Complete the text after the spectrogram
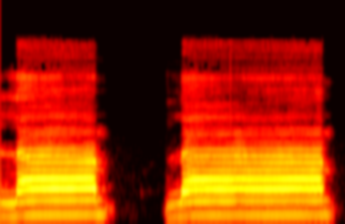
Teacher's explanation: زبان کا کنارہ اوپر کے دانتوں کے مسوڑوں کے ساتھ جب ٹکراتا ہے تو لام ادا ہوتا ہے،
